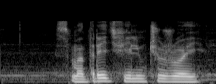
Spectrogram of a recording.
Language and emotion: Russian, neutral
